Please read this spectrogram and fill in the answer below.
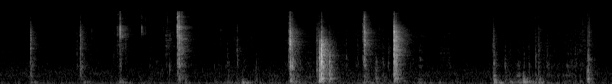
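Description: Irregular plastic clicks and knocks from a Lenovo ThinkPad laptop being handled and turned over on a countertop, about a dozen sharp ones, the loudest about three seconds in.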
